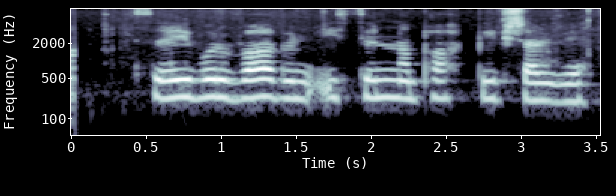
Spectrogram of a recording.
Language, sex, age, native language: Icelandic, other, 11, Icelandic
